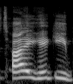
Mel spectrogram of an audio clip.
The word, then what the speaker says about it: Tadhg Hickey: His name is Ty Hickeyi. Please welcome. Hi, Francesca. How's it going? Um it's good. Thank you. You're pronouncing my name so beautifully, man.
